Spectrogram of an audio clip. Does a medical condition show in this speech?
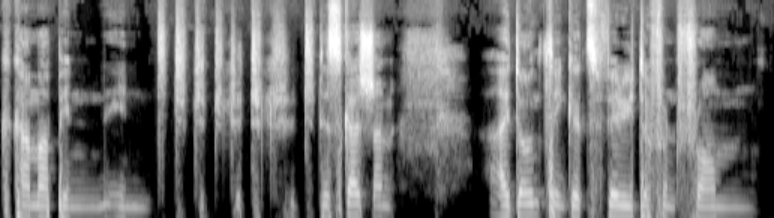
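Yes: stuttering; formerly avoided speaking, great difficulty communicating during army years; works on stuttering through acceptance, awareness and mindfulness, tries to speak despite fear; initial sound repetitions, word repetitions, frequent um fillers; here repeated words, blocks.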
